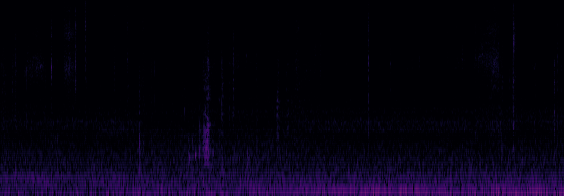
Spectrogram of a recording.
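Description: Faint clicks and rustles of a trading card and a clear plastic card case being handled, with a few sharper ticks, over a low steady hum.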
